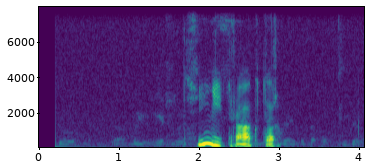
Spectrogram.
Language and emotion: Russian, sad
